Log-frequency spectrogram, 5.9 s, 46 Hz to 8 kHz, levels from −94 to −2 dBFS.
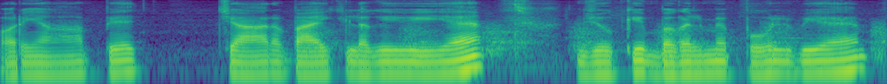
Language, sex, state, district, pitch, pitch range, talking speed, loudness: Hindi, male, Jharkhand, Garhwa, 90 Hz, 85-100 Hz, 140 wpm, -20 LUFS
